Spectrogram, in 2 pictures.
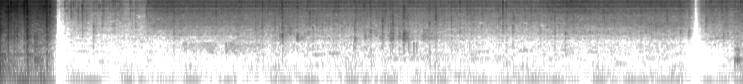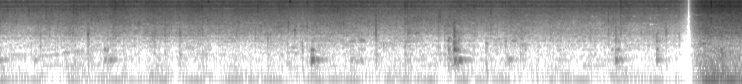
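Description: Curry leaves, cumin, green and dried red chillies, turmeric and asafoetida sizzle steadily in hot oil for beetroot chutney, a continuous crackling fry with occasional soft pops and stirring, fairly close, with no talking.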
